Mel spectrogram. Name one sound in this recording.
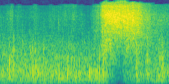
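A firework bangs loudly.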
